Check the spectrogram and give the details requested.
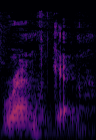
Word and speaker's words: roentgen: even though it looks like rongkhun it's typically pronounced roentgen yep very nice all right let's see how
